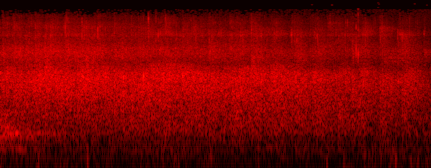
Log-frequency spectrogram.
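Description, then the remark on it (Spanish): A crowd claps for the Virgin Mary in steady, sustained, dense applause for several seconds, holding an even loudness before tapering off slightly at the end. No one speaks. “Le damos un aplauso a nuestra Madre, la Virgen María.”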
